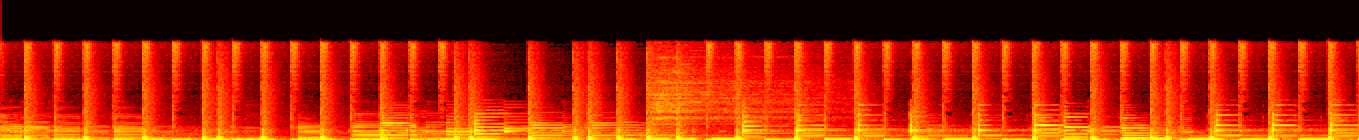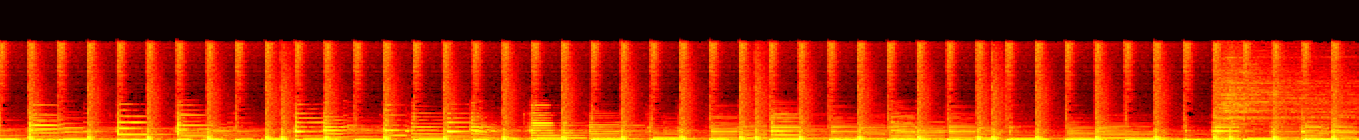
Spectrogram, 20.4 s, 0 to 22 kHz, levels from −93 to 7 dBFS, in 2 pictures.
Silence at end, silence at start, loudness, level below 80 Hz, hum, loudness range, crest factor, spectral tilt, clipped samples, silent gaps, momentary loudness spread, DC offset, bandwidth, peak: 0 s; 0 s; -18 LUFS; -24 dBFS; none; 1 LU; 18 dB; -5 dB/octave; under 0.1%; none; 4 LU; under 0.1%; 16 kHz; 0 dBFS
